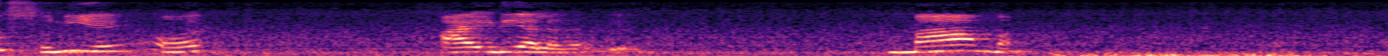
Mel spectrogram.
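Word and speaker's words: мама: मामा, मा, म, इसमें जो स्ट्रेस है वो फर्स्ट वॉवल के ऊपर है, यानी आ के ऊपर है।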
